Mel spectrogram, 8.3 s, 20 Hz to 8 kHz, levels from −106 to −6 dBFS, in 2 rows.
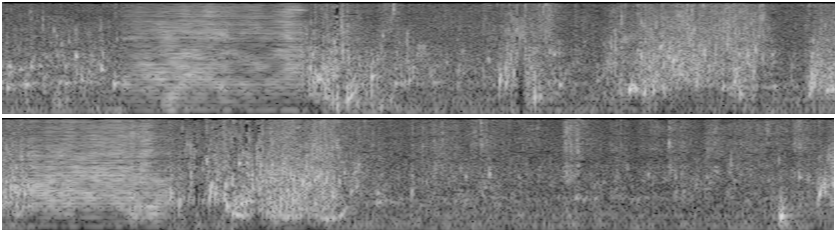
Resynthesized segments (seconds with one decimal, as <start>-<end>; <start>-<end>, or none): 0.6-1.5; 4.3-5.0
